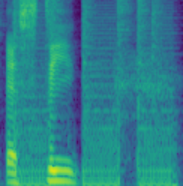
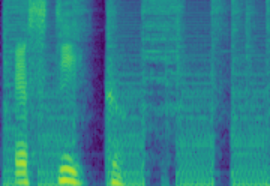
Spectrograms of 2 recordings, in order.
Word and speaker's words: Estique: This is a small e, so it's esteed. Esteed. So, it's it's it's not supposed to be pronounced the Spanish way.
